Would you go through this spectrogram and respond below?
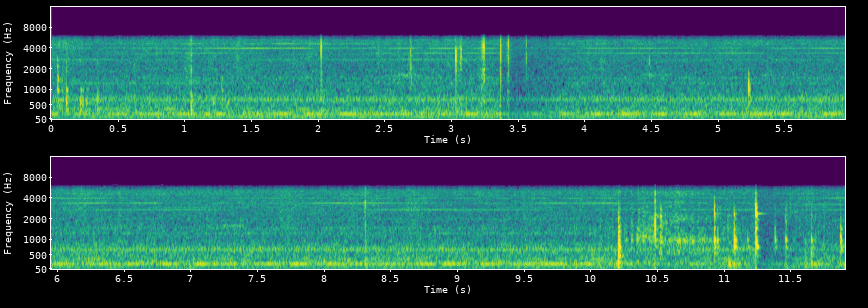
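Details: Steady electrical hum fills a small indoor room, with faint scattered taps and clicks and a few brief sharper knocks near the end.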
